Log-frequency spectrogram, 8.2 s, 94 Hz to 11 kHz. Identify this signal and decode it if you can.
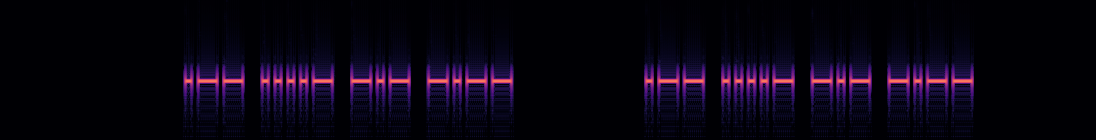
Morse code, heard as a keyed tone, about 25 wpm, 700 Hz. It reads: W4KY W4KY
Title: USA Call Signs - 4 Characters - Repeated 2x - 25wpm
